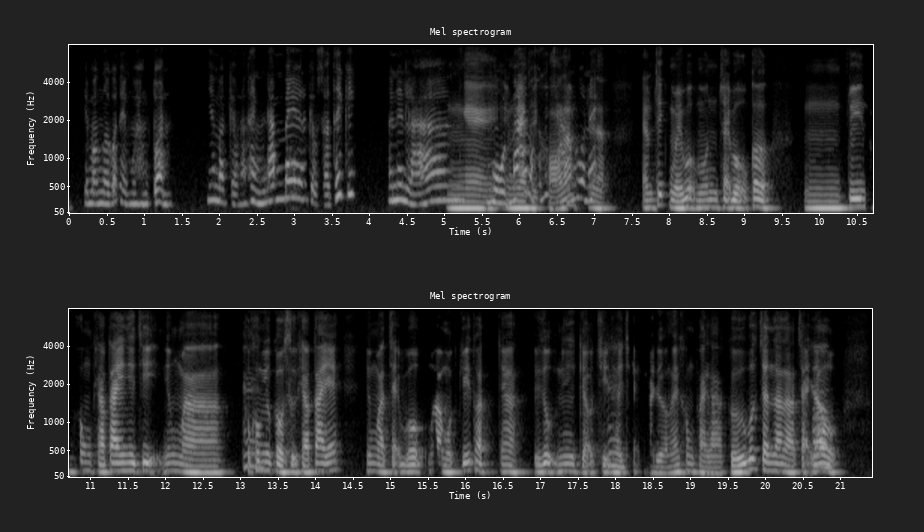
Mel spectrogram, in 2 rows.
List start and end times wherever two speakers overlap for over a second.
5.6-7.0

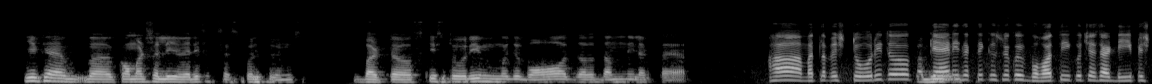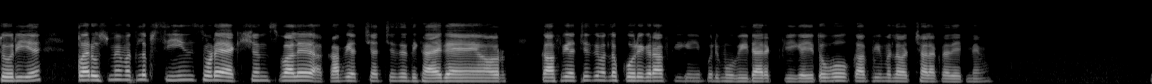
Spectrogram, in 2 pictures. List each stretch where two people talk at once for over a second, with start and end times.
none

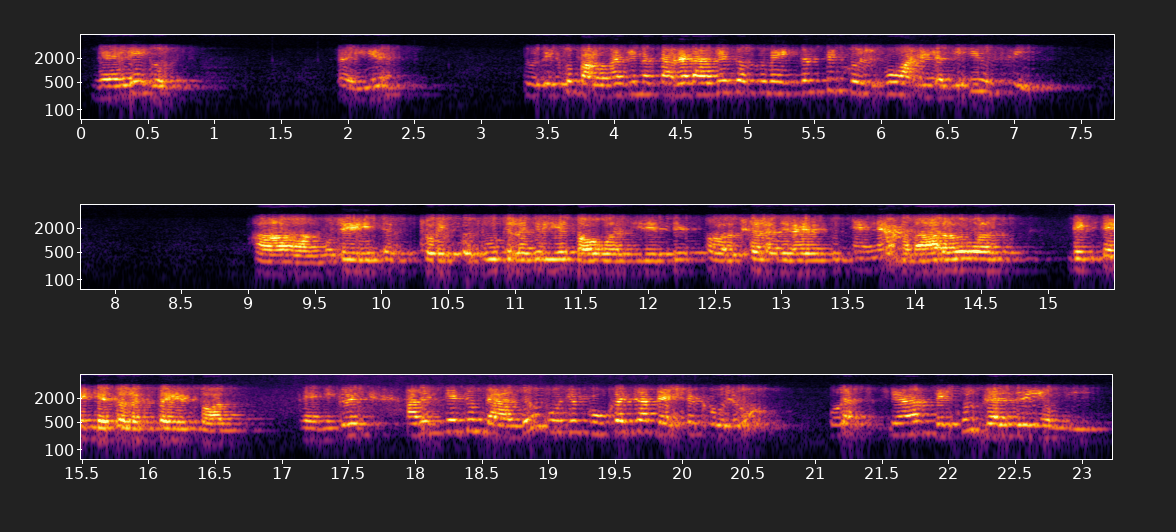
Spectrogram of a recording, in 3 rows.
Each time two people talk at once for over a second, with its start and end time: none

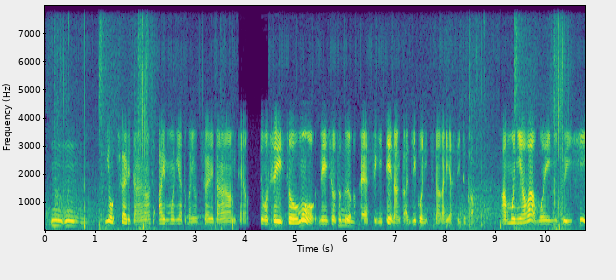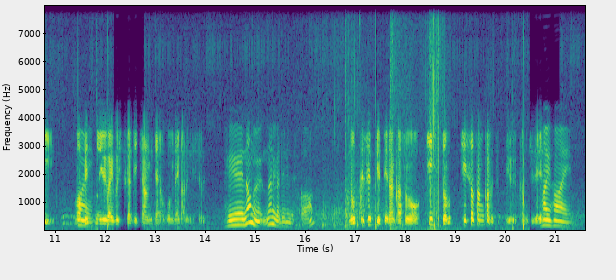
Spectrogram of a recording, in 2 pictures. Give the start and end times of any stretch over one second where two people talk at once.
none

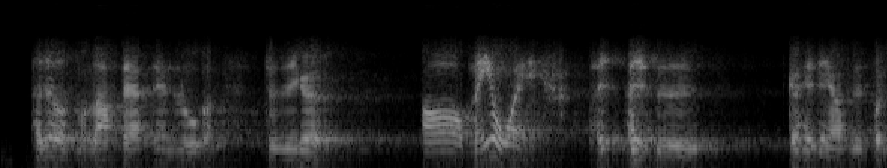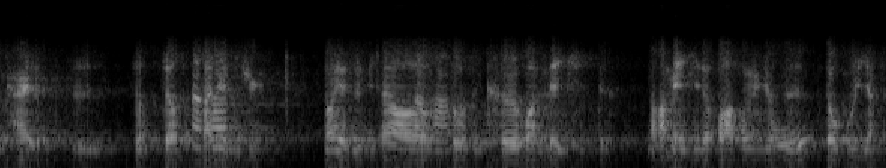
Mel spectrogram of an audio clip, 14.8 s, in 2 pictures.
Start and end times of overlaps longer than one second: none

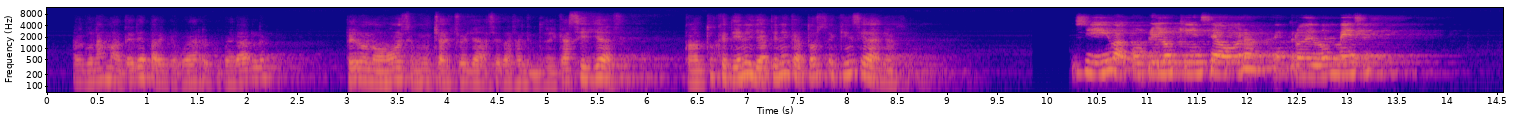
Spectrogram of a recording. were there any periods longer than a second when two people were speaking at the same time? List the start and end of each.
none

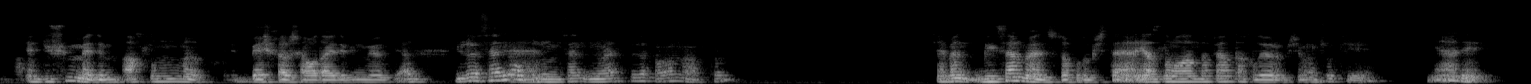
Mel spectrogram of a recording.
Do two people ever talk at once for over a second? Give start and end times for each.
none

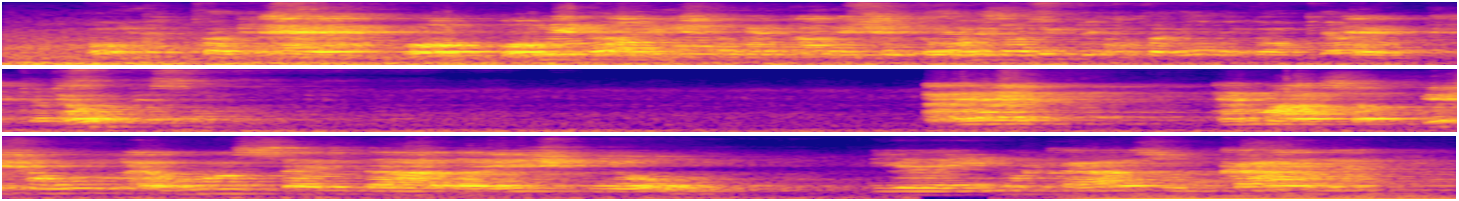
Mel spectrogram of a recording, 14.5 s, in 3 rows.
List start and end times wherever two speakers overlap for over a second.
1.9-3.8

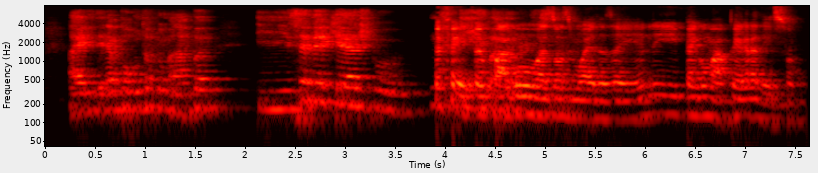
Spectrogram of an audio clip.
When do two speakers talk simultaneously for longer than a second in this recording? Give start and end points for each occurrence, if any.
3.9-5.2

